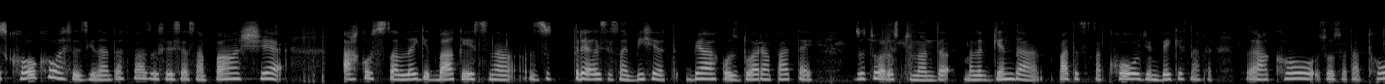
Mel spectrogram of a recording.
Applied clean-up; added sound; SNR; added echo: none; none; none; none.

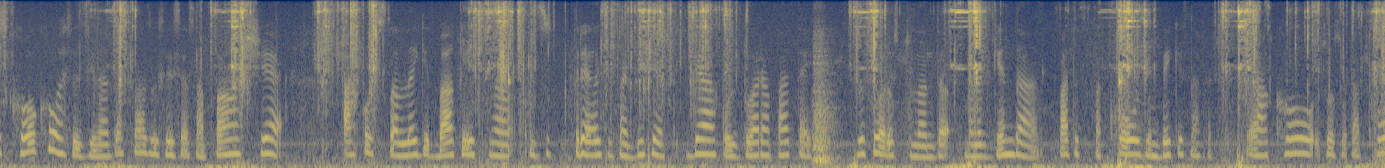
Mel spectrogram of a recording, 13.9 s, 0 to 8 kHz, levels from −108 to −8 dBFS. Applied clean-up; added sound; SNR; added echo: none; Keys jangling; -4 dB; none.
